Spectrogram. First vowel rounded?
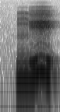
no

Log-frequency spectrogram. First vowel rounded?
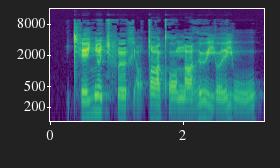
no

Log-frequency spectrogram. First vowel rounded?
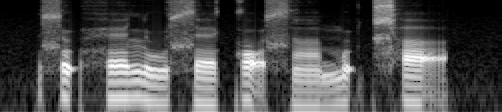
yes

